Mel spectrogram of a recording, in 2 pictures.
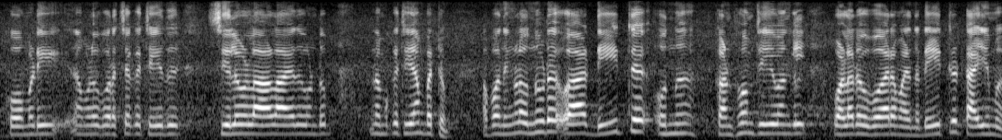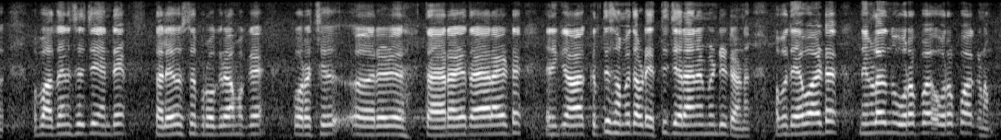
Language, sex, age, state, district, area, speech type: Malayalam, male, 45-60, Kerala, Alappuzha, rural, spontaneous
